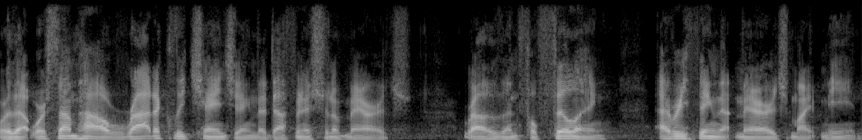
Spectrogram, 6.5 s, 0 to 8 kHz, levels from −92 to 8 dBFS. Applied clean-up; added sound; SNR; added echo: none; none; none; none.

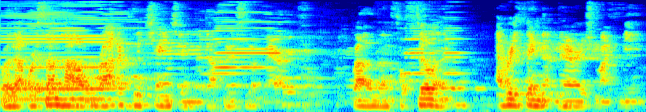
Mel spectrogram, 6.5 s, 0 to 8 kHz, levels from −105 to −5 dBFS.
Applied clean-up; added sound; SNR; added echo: classical method WPE with log-MMSE.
